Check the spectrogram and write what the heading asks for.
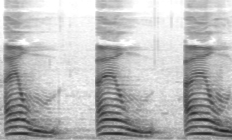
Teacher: Ayah Bunda keluarnya dari sisi lidah. Ah ayah bunda yang kanan boleh.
